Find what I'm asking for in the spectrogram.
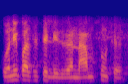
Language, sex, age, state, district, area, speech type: Gujarati, male, 18-30, Gujarat, Valsad, rural, conversation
